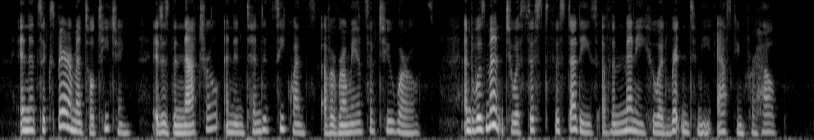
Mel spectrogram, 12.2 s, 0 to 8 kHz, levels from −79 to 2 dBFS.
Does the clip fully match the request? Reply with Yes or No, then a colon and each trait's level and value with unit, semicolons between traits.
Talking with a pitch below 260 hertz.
Yes: medium, 185 Hz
